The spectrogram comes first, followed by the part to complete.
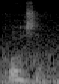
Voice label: "kosa ko", wamesa; bamboo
